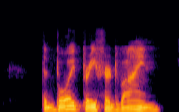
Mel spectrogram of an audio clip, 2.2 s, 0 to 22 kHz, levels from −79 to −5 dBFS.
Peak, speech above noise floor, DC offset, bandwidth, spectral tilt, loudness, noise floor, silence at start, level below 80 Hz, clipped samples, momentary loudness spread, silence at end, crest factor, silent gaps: -2 dBFS; 47 dB; under 0.1%; 7 kHz; -8.5 dB/octave; -17 LUFS; -63 dBFS; 0.55 s; -50 dBFS; under 0.1%; 9 LU; 0.25 s; 16 dB; none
